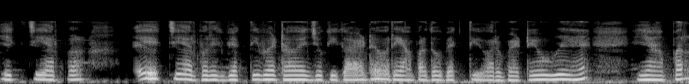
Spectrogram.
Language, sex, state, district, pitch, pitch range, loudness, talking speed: Hindi, female, Uttar Pradesh, Hamirpur, 215 Hz, 210-225 Hz, -15 LUFS, 215 wpm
